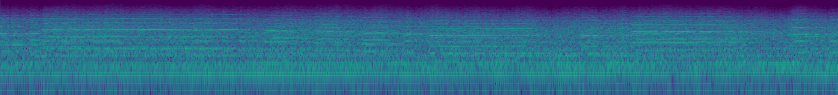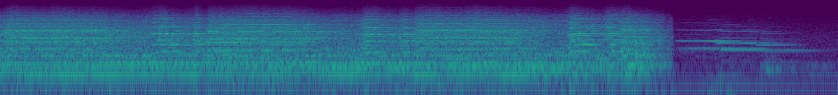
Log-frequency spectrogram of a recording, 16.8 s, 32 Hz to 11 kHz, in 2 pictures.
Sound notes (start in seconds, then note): 4.5 dramatic music; 4.5 engine tank roaring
